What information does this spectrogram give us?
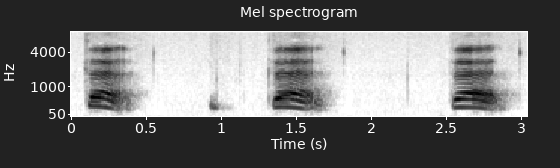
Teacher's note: त तीन नुक्तों वाला ये हमने देखा त के बाद तो वैसे ही जैसे ये दाल के बाद है वो त के बाद है इसकी जो है मखरीज दोनों का एक है और इसकी हमने अभी देखा कि हमारी जुबान जो है बजाय अंदर लगने के ये किनारों से लगती है इनहीं दो दांतों के और हल्का सा जुबान को बाहर निकालेंगे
